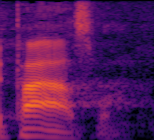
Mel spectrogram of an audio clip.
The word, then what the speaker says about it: Piesville: You don't say it like it's spelled. You say Piesville. I know. I've been around here long enough. P-I-E-S-V-I-L-L-E, Piesville.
